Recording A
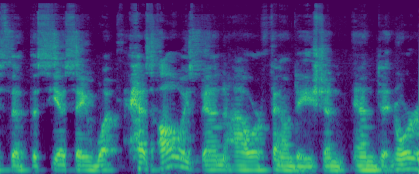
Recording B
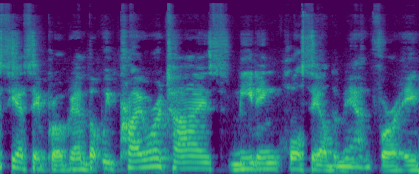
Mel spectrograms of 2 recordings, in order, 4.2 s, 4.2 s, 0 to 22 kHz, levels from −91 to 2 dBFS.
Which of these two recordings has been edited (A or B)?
A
